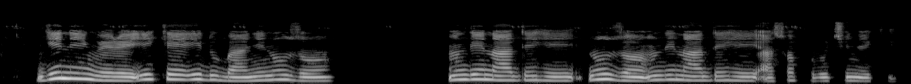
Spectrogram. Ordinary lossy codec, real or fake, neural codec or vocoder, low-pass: none; real; none; 7.2 kHz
